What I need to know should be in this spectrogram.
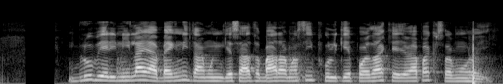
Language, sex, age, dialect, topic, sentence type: Magahi, male, 25-30, Southern, agriculture, statement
